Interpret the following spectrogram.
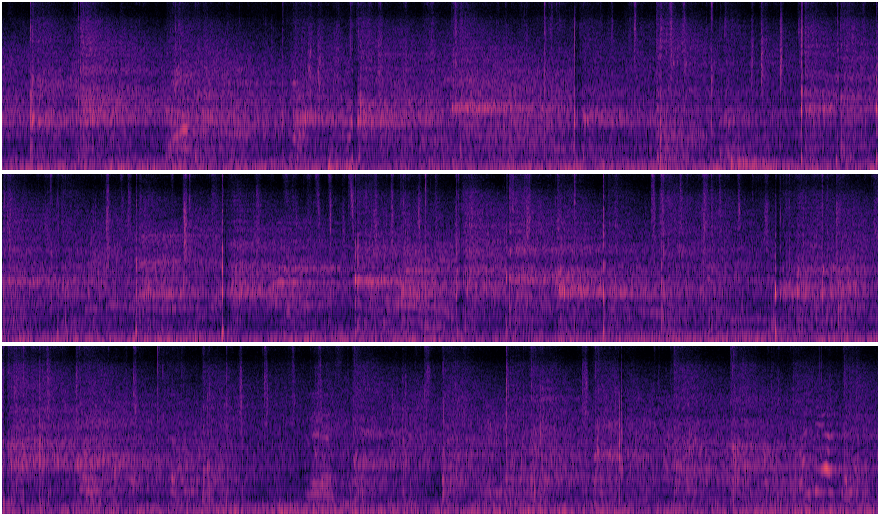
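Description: Pickleball paddles striking a hard plastic pickleball in a doubles rally, with the ball bouncing on the court: sharp pops every second or two that echo in an indoor court hall. Background chatter runs underneath.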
